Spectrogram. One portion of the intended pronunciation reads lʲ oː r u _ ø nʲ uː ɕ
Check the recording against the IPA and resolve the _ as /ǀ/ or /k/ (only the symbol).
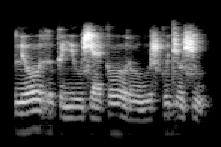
k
